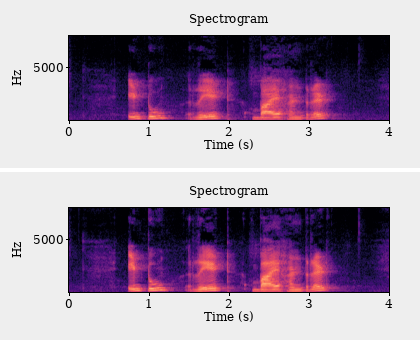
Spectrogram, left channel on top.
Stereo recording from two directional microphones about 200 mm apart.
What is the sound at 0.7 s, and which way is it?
Speech, 35° right (ahead or behind).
